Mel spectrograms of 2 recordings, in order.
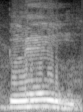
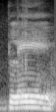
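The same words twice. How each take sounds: First: "প্লেই" higher, with an audible "ই" after the e; "এই" glide ending. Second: "প্লে" ending on a plain e, no i-glide; pure "এ" ending. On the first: Retold or imitated. Teacher showing how many people say it, "এই" glide ending. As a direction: add an i-glide to the end of "প্লেই". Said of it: "কিন্তু অনেকে এটা প্লেই". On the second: Shown as a demonstration. Teacher showing the word for play, pure "এ" ending. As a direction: finish "প্লে" on one pure vowel. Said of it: "এ sound দিয়ে থাকে".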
